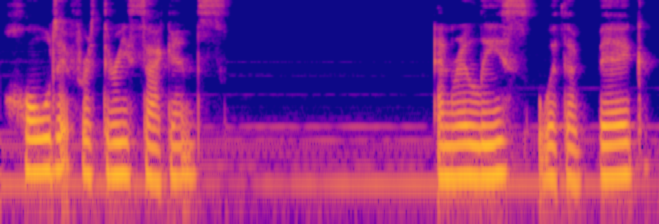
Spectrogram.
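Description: A woman leads a guided meditation in a calm, soothing voice that sits fairly low and stays quite even. There is noticeable vocal fry in her measured delivery. Soft meditation music plays behind her. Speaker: podcast host and meditation guide.

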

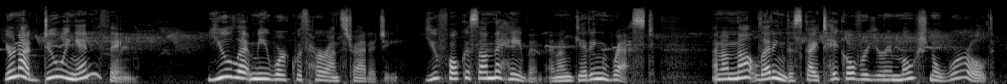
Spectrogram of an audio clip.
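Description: Blunt, animated woman lawyer. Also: fairly high pitch. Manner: blunt, commanding, slangy. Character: brash, protective woman lawyer, confident strategist. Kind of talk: fiction podcast audio drama acting.

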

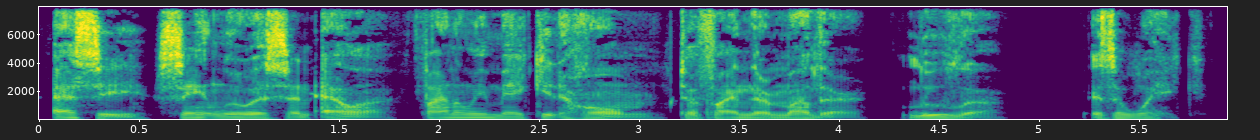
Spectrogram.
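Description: A man's voice: sits low, lively intonation, normal speed, a little mellow, no echo, clean studio sound. A man narrating an audio drama from a script, setting each scene.

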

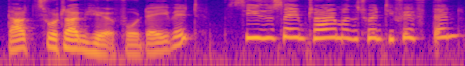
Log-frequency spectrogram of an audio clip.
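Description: Casting: friendly young man running an office, lilting and raised in pitch , a woman reading him. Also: huge pitch swings, fairly quick, no room sound, heavily acted. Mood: genial. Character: cheerful young male office boss.

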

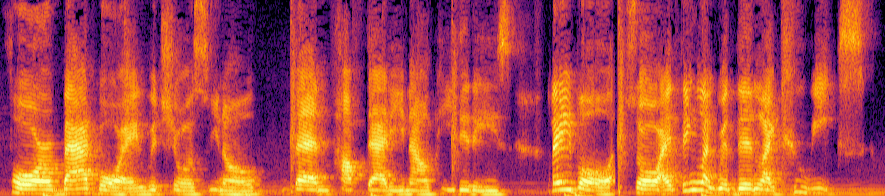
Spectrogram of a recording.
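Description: Low-voiced woman chatting about her career. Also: animated, slow, soft background music, low-quality recording. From Singapore. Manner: chatty, filler-heavy with "like" and "you know". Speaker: music executive panelist. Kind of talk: casual panel talk.

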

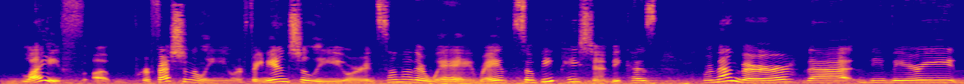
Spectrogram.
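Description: A middle-aged woman hosting her own podcast, stuffy from a cold, talking in a rambling, chatty way and often laughing. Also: a little high. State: congested from a cold. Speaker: podcast host and divorce coach. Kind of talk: casual solo podcast talk. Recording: audible background noise.

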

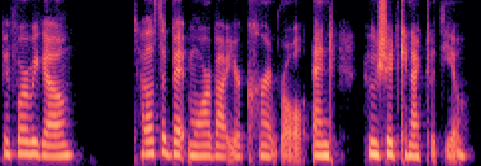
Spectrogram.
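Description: A dry, echo-free recording carries a woman co-hosting a podcast. Her pitch is average and stays very even as she puts questions to a guest. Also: a little fast. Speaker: podcast co-host, interviewer.

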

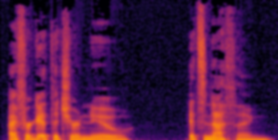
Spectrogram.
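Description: A woman's voice: sits low, measured pace, dry recording. Storybook rebel guide played by a female narrator: strange woman, amused and knowing, very dry recording. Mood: wry, knowing. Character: strange older rebel woman, amused, smoking, guiding a newcomer.

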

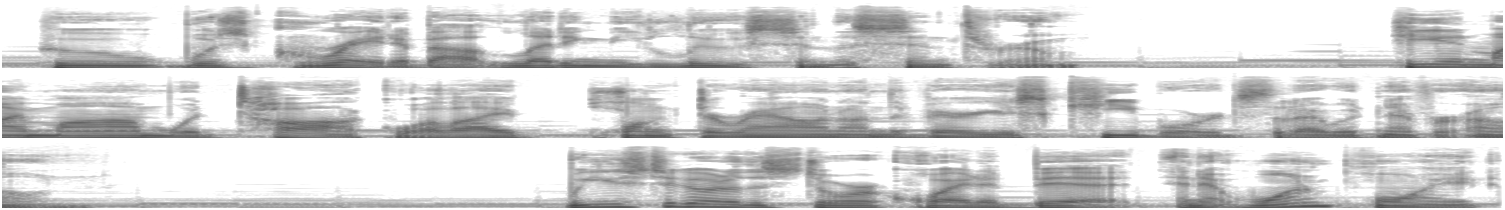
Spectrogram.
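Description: A man in his fifties with an American accent, telling a scripted personal story as a podcast host in a measured, reflective, articulate way. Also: medium pitch, a little mellow. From Southern California, United States. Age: 50s. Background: music.

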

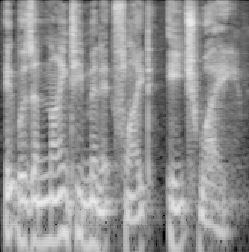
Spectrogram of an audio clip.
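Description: Older man narrating, slightly husky. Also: medium pitch, animated, moderate pace, a little mellow. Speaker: podcast host and narrator, former journalist. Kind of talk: scripted documentary narration.

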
